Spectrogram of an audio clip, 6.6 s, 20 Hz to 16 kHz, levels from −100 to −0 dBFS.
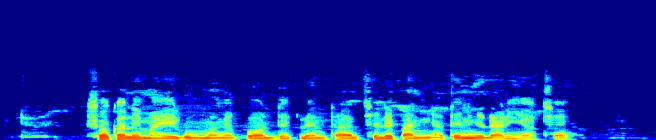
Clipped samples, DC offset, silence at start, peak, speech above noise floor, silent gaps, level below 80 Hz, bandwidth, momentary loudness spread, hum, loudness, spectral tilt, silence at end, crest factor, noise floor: under 0.1%; under 0.1%; 0.9 s; -2 dBFS; 46 dB; none; -62 dBFS; 6 kHz; 12 LU; none; -20 LUFS; -9.5 dB/octave; 0.85 s; 18 dB; -66 dBFS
